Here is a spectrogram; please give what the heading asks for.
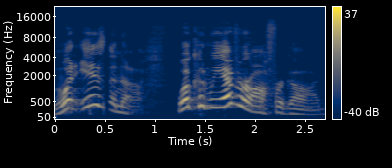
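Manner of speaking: preacher's rising cry; 1 calling out. Real, not acted. Preacher crying out to the church, loud. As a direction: ring out the question to the congregation.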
